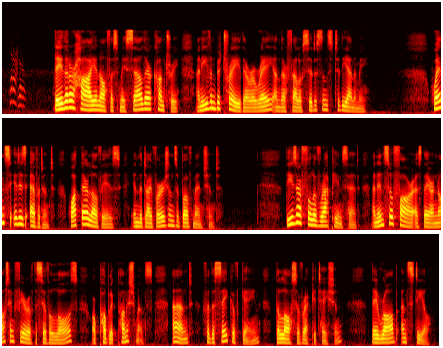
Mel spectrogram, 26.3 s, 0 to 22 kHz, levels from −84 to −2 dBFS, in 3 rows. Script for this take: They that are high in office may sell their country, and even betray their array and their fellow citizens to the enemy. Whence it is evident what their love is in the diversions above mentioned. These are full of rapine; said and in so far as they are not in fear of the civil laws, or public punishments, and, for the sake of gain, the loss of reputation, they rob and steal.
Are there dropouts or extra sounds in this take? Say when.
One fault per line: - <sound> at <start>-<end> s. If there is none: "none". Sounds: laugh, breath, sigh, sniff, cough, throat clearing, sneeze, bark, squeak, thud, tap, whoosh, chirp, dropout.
- chirp at 0.1-0.5 s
